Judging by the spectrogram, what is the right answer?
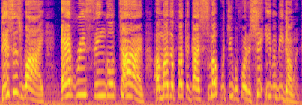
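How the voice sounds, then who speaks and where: A woman in her thirties, a reality show host, ranting heatedly and profanely on a livestream, confrontational and rapid-fire. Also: high voice, animated, bright, forceful tone, dry recording.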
